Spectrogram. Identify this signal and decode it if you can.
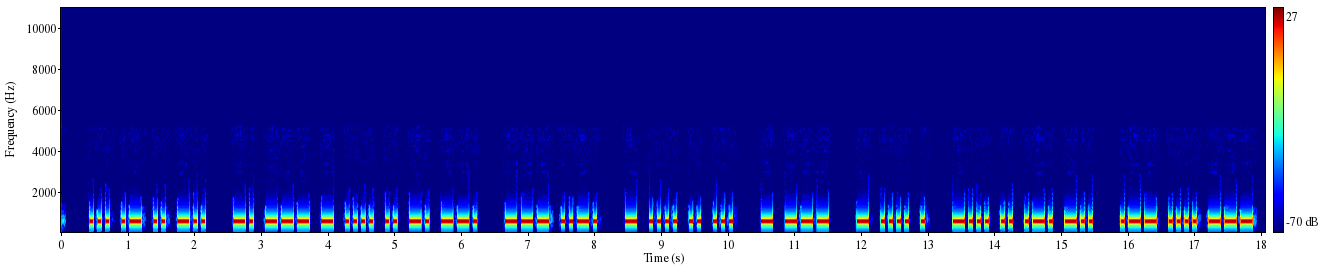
Morse code, heard as a keyed tone, about 20 wpm, 600 Hz. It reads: SAID NOTHING OF THIS TO THE BIRD WHO
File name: the old man and the sea / the old man and the sea part 1 20wpm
